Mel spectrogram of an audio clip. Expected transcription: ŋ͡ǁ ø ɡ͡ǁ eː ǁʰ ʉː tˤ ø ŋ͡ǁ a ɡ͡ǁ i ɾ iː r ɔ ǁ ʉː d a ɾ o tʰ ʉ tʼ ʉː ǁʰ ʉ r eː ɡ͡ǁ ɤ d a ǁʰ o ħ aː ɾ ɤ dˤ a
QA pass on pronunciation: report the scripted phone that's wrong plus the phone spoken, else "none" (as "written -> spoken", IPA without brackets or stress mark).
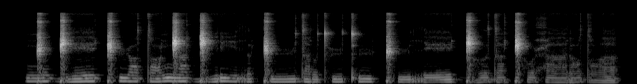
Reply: ɔ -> ɤ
